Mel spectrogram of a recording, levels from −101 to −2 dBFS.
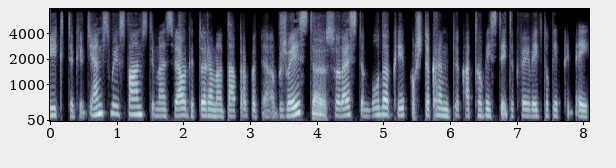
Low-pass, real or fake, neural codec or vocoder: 7.2 kHz; fake; codec, 16 kHz, 0.5 kbps, X-Codec, HuBERT features, trained on general audio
